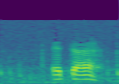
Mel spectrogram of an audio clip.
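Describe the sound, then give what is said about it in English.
A horse gives a brief, fairly loud neigh, a short tonal bleat followed by a longer whinny, against a quiet background. “It's just a horse. It's his horse.”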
